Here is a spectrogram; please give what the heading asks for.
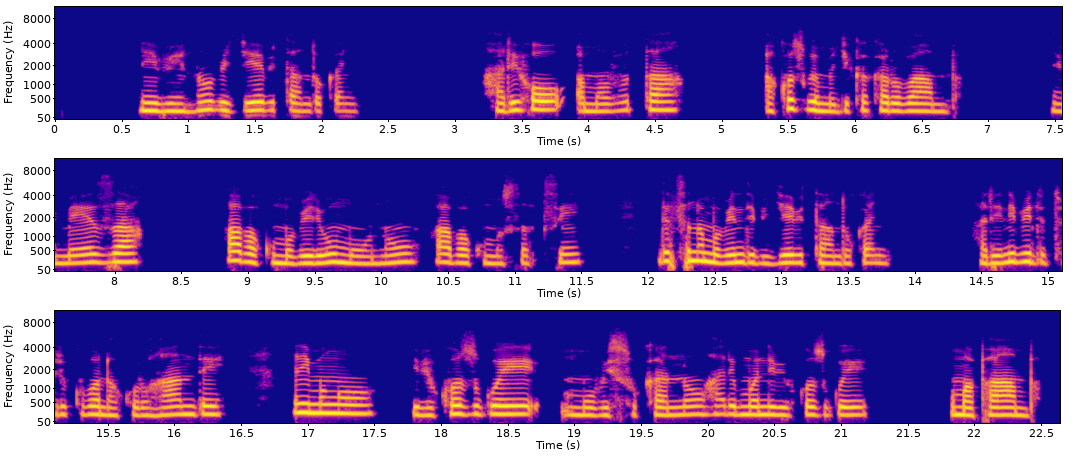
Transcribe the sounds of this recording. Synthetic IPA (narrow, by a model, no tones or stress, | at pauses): niβiːn̥huβiɟiːje̞βitaːndukaɲe | haɾiho̞amavutaː | ko̞zɡwe̞muɟikakaɾuβaːmbḁ | neme̞ːza | haβakumuβiɾiwumuːn̥huhaβakumusat͡si | nde̞t͡se̞no̞muβiːndiβiɟieβitaːndukaɲe | haɾiniβiːndituɾikuβo̞nakuɾuɦaːnde̞ | haɾimŋo̞ | iβiko̞zɡwe̞muβisukʰano̞ɦaɾimo̞niβiko̞zɡwe̞ | mumapʰaːmba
